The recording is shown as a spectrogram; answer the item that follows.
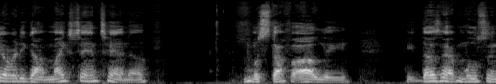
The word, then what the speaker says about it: Ali: Ali.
